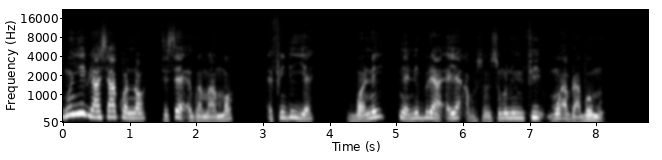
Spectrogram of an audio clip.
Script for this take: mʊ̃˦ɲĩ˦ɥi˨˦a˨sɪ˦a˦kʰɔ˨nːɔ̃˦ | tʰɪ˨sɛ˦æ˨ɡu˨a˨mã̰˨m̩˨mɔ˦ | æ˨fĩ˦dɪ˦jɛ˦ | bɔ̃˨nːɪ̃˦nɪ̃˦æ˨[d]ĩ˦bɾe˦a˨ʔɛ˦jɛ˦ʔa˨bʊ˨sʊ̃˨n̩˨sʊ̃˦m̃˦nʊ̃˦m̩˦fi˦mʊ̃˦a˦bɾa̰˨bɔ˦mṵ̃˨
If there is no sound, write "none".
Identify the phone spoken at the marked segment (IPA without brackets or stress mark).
n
